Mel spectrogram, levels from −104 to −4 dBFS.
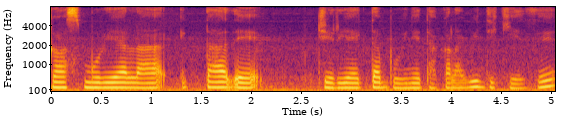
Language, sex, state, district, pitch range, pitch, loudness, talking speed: Nagamese, female, Nagaland, Dimapur, 165-185 Hz, 175 Hz, -16 LUFS, 180 wpm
